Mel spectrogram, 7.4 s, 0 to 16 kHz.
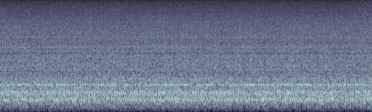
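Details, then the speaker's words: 15-year-old AC system icing up badly, blower run by jumpering R to G. A smooth, constant rush of air with a faint steady hum and no rubbing or knocking; the fan is not the issue, though the heat is oddly on. "Fan's not an issue. The flipping heat's on though on this thing. That's kind of odd. Alright, the fan's running."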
